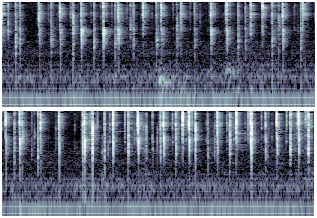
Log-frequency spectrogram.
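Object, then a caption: Plastic mechanical keyboard switch tester. A small, hollow clear plastic mechanical keyboard switch tester with four switches and grey plastic keycaps is handled close to the microphone while long nails press and click the keys. The result is a rapid series of short, sharp, bright clicks with almost no ring. The clicks grow louder and denser in the second half.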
